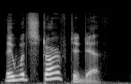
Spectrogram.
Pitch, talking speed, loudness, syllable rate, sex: 150 Hz, 230 wpm, -16 LUFS, 5.8 syllables/s, male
